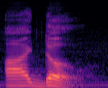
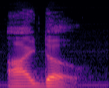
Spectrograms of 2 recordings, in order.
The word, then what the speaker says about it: eido: E-I-D-O, it's pronounced I-do. I-do.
